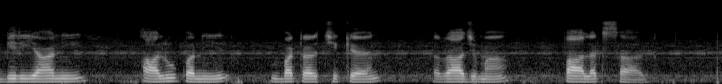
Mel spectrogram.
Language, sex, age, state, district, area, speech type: Urdu, male, 30-45, Bihar, Madhubani, rural, spontaneous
